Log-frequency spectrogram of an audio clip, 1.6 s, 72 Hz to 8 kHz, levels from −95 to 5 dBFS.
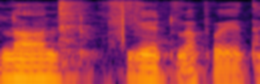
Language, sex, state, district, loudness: Chhattisgarhi, male, Chhattisgarh, Raigarh, -20 LUFS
